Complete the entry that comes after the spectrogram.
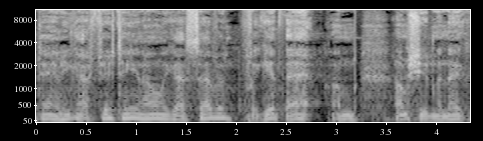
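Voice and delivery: ordinary talk

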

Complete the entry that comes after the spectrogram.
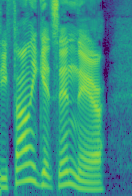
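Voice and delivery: plain

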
